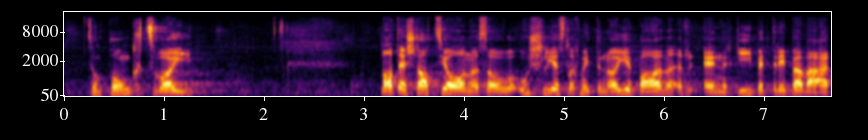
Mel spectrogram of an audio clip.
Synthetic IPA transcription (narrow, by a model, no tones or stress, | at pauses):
t͡sʊmpʰʊŋktt͡svœʏ | t̪lɑd̪əʃtɑt͡sjoːnəsɔləʔusʃlyəsləχmɪt̚dəɾnœʏəɾbɑːnɛnɛɾɡ̥iːbɛt̪ɾɪbəvæːd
